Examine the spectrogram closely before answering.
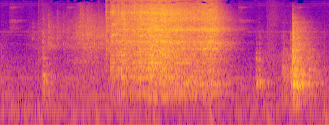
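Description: Popcorn kernels rattle as they are poured.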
